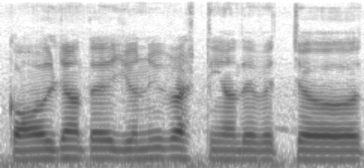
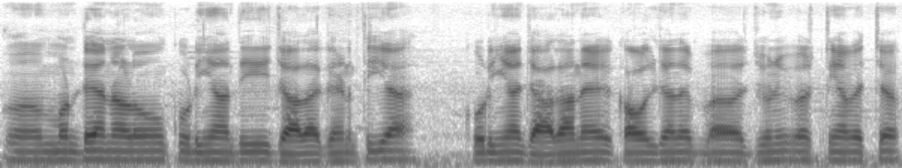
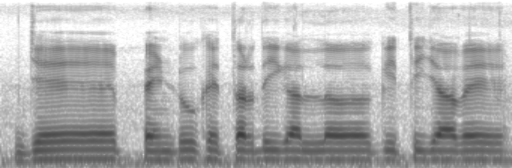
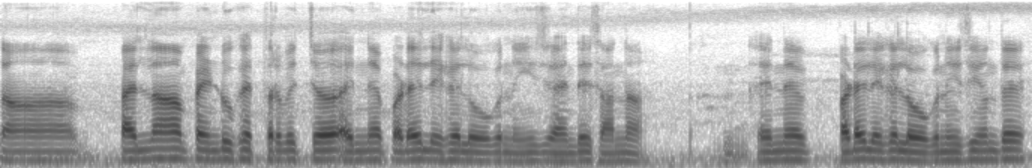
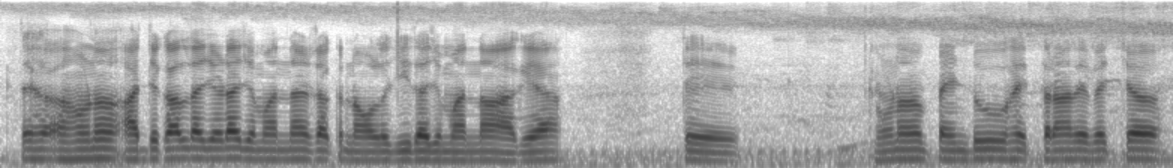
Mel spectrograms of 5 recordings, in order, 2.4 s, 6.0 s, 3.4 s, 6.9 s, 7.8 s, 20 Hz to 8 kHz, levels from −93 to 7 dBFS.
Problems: constant background noise, background conversations at intervals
